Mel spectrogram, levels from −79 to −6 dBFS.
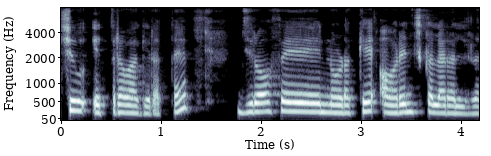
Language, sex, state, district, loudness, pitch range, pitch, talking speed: Kannada, female, Karnataka, Shimoga, -15 LUFS, 205-240 Hz, 220 Hz, 130 wpm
